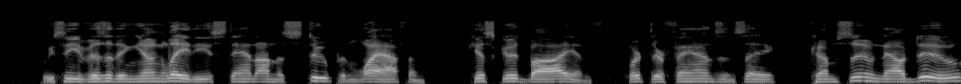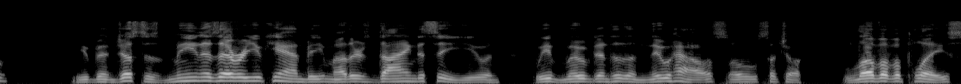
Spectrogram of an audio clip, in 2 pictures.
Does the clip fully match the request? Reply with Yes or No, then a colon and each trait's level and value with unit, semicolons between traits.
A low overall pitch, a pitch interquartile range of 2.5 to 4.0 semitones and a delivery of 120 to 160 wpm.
No: low, 130 Hz; average, 3.5 semitones; average, 170 wpm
